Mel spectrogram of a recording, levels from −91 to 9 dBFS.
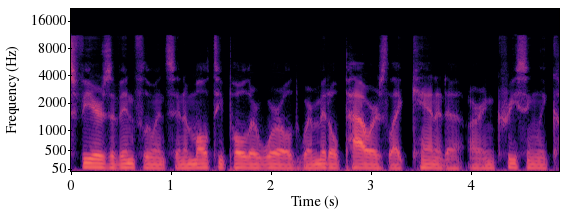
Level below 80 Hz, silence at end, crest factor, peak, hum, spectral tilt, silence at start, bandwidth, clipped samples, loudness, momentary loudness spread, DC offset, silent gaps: -44 dBFS; 0 s; 18 dB; -10 dBFS; none; -7 dB/octave; 0 s; 11.5 kHz; under 0.1%; -28 LUFS; 8 LU; under 0.1%; none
